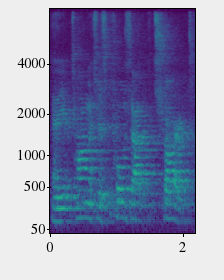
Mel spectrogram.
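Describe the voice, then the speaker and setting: A man whose first tongue is Slovak reads his poems in a slow, deliberate way, then chats loosely between them. His voice is heard from some distance in a big room with long, ringing reverb and a faint hiss behind it. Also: a little high, steady tone. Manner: slow deliberate poem reading, chatty aside with fillers. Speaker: poet giving a reading. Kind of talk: poetry reading with anecdotes. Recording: echoey hall, distant mic, faint noise.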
